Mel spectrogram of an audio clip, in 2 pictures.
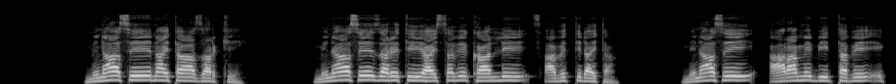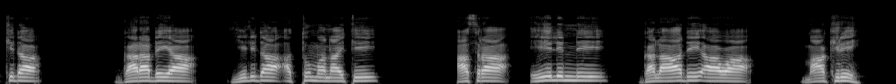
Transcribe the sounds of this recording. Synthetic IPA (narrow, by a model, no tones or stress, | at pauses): mɪnaːsenɐjt̪aːzɐɾkːḛː | mɪnaːsɛzɐɾɛt̪ɪhɐjsːɐfɛkaːlːɪt͡sʼaːfɛt̪ːɪd̪ɐjt̪ɐ̰ | mɪnaːsɛjaːɾɐmɛbiːt̪ːɐfɛːkːɪd̪ɐ | ɡɐɾɐd̪ɛjaː | jɛlɪd̪ɐɐt̪ːʊmɐnɐjt̪ɪ | ɐsɾɐ | eːlɪnːɛ | ɡɐlaːd̪eaːwaː | maːkɪɾe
